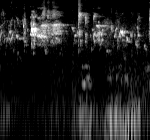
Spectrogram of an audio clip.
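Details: Pet budgerigars chirping while eating, a dense burst of high warbled chirps and squeaky notes with a brief pause midway, plus soft low rustling beneath.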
